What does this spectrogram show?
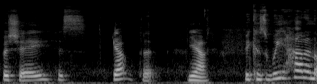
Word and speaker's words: Bechet: Thinking about the roots of jazz, I was just thinking about Sidney, is it pronounced Bechet?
